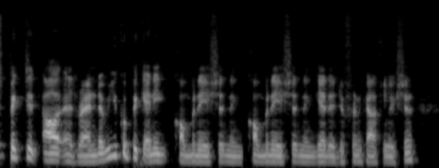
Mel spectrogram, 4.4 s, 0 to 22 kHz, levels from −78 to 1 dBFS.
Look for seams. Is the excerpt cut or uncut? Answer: cut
